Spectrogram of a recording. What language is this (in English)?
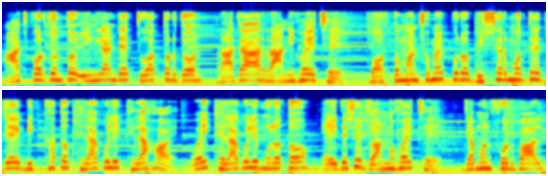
Bangla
